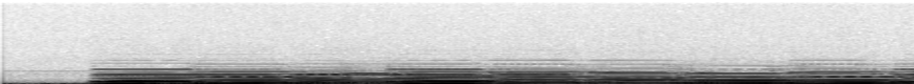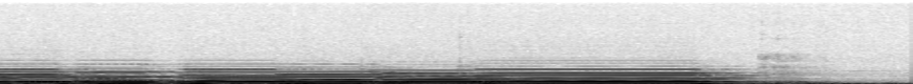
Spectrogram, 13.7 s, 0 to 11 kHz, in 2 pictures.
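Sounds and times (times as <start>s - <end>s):
corno playing in an auditorium: 0.7s - 12.6s.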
